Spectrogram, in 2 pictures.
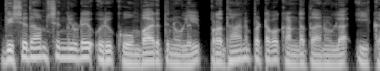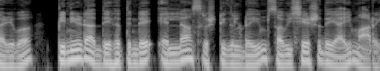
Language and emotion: Malayalam, neutral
